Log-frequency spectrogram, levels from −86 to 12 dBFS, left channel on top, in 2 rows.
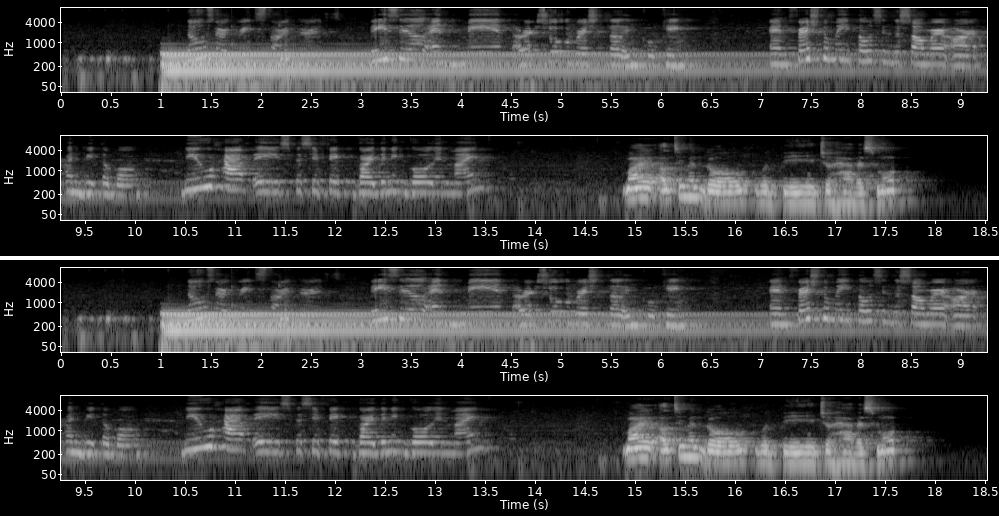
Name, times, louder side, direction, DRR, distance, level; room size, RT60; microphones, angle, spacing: Piano, 1.0-9.1, equal, 35° left, 3.6 m, -24 dB
voice 1, 1.1-2.6 3.0-6.3 7.1-10.1 10.5-13.6 17.5-17.6, left 1 dB, 15° left, 2.7 m, -28 dB
voice 2, 14.9-17.6, equal, 5° right, 1.2 m, -21 dB
29.0 x 14.5 x 9.8 m
head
